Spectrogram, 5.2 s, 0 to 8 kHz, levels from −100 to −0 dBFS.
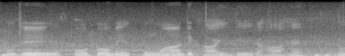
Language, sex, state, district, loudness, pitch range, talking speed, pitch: Hindi, male, Madhya Pradesh, Katni, -18 LUFS, 90-105 Hz, 95 wpm, 95 Hz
